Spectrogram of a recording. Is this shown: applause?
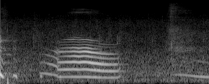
no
